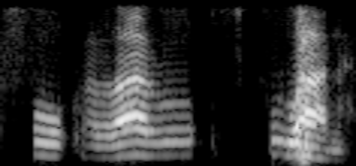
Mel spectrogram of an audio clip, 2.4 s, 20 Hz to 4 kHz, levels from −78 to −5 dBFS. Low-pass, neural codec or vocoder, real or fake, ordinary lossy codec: 3.6 kHz; codec, 16 kHz, 1.1 kbps, Voila-Tokenizer; fake; none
